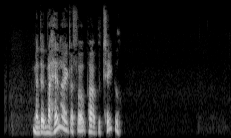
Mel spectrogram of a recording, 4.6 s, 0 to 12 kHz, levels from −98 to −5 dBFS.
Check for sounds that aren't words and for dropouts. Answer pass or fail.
pass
